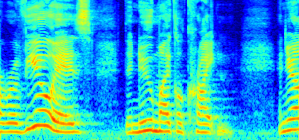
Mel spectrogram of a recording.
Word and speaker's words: Crichton: Now, it's a book called Influx by Daniel Suarez, and the quote on that cover from a review is, "The new Michael Crichton."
